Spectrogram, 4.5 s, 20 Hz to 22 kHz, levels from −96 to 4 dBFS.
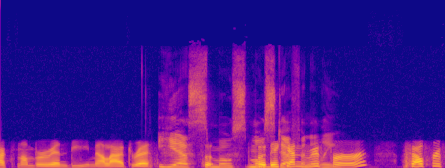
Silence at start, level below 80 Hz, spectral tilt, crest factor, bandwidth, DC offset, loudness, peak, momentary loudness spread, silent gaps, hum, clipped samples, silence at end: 0 s; -74 dBFS; -3 dB/octave; 18 dB; 15.5 kHz; under 0.1%; -19 LUFS; -2 dBFS; 8 LU; none; none; under 0.1%; 0.05 s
